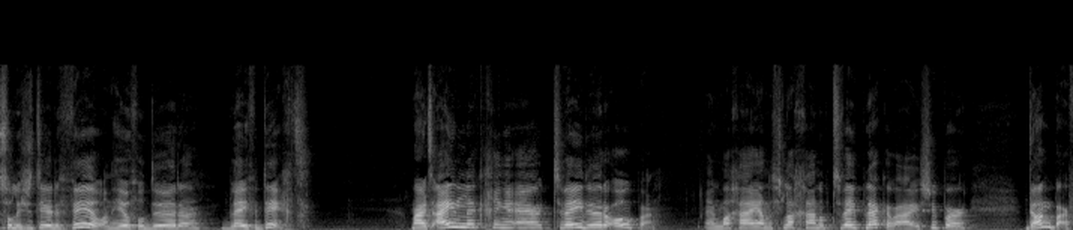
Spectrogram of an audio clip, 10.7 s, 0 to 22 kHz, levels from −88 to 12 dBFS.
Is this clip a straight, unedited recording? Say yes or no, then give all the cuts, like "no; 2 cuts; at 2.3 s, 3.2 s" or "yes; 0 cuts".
yes; 0 cuts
